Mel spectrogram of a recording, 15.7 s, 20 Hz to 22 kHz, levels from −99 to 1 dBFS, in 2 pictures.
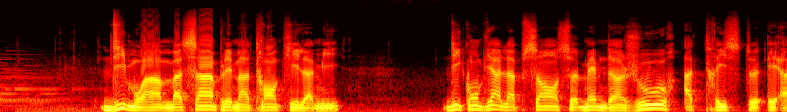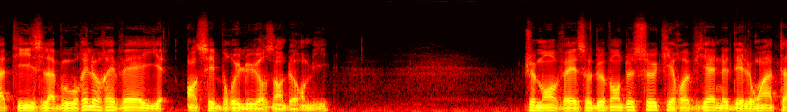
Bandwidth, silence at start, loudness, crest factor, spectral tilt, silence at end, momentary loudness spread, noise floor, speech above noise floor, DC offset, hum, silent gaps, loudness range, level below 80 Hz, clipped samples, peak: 10 kHz; 0 s; -22 LUFS; 12 dB; -8 dB/octave; 0 s; 6 LU; -60 dBFS; 39 dB; under 0.1%; none; none; 6 LU; -46 dBFS; under 0.1%; -10 dBFS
